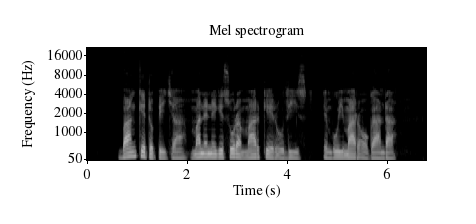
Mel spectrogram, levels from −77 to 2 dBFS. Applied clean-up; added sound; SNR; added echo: none; none; none; none.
